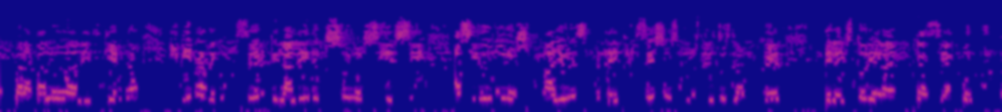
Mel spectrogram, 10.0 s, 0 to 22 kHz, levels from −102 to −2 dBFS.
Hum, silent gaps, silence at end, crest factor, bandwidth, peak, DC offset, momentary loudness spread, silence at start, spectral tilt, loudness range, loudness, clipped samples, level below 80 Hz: none; 9.76-9.80 s; 0.1 s; 20 dB; 10 kHz; -36 dBFS; under 0.1%; 8 LU; 0 s; 2 dB/octave; 3 LU; -54 LUFS; under 0.1%; under -90 dBFS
